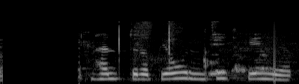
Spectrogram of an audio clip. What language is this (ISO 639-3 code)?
isl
